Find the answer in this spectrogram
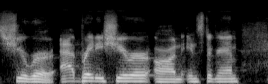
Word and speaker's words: Shearer: It always sounds like Shearer, but it's Shearer, at Brady Shearer on Instagram.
